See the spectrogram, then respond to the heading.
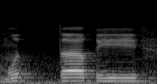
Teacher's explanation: walaupun huruf qaf ya ketika harokatnya kasroh maka ketebalannya berkurang ya, tidak seperti harokat fathah atau dhammah. Kalau ki agak sedikit berkurang.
